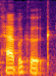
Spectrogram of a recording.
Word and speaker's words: Habakkuk: A lot of people see it and they give it its own its own name, its own pronunciation, but it is Habakkuk.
